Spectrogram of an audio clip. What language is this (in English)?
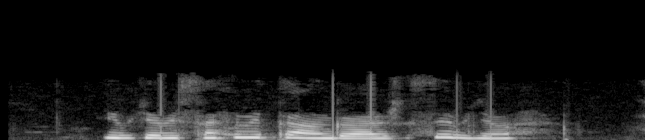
Kinyarwanda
